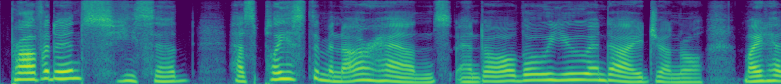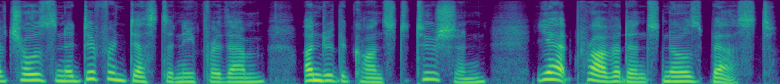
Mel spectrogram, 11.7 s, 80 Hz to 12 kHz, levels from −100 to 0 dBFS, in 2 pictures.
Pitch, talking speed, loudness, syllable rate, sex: 205 Hz, 155 wpm, -19 LUFS, 4.8 syllables/s, female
